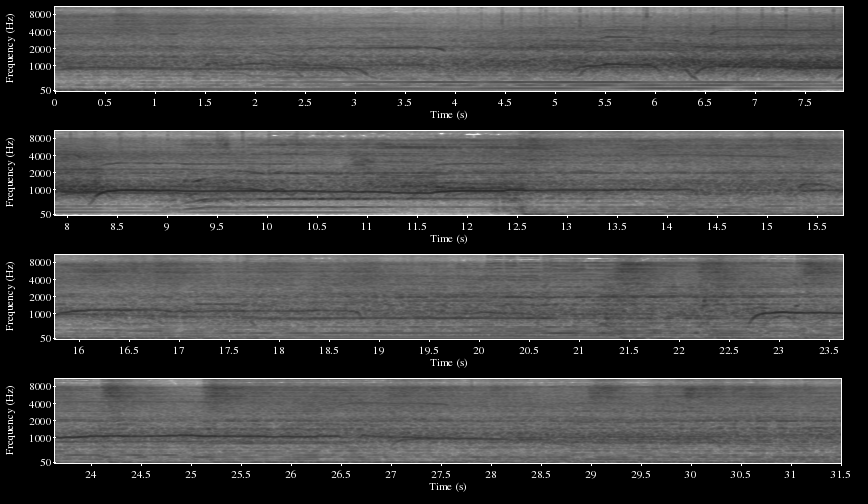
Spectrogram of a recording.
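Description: Live band playing pop-rock in an arena, heard through a phone recording, with the crowd whooping and yelling over it. The low end thins out about six seconds in, then the full band comes back in hard about twelve seconds in.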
